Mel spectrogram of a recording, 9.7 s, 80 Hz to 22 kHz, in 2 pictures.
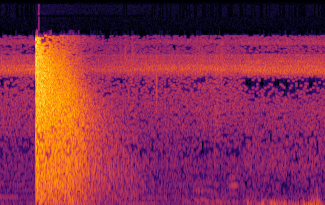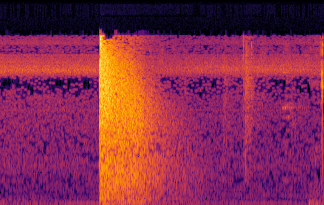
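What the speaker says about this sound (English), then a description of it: "we're going to shoot it with the 308 just to see what kind of damage it'll do" A .308 rifle fires at a plate of 1 inch cold rolled steel in an outdoor ballistic test: two loud, sharp shots with ringing decay, several seconds apart, over quiet background with insects.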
